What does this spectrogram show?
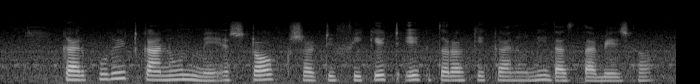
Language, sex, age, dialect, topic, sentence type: Bhojpuri, female, 25-30, Southern / Standard, banking, statement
